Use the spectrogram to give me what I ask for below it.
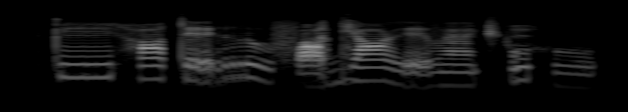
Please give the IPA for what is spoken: tĩː˦hɑ˦tḛ˦˨ rɯ˦˨fɑ̰˨dʲɑ˦ ɣḛ˨βæ̃˨t͡ʃʼũ˦ hu˨

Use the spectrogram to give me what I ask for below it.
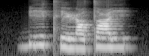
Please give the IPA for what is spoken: ɠitʰiɭe tˤi

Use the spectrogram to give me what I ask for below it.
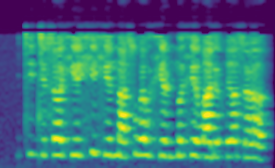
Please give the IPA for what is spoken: tʲedʲʊsœɐ̯xʲe xʲexʲɛn̪as wœwxʲɛɖ n̪ɤxʲawa ɾʲɔheɐ̯sœɐ̯

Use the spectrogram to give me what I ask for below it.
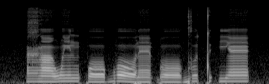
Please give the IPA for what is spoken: ɣã˧ wĩ˧npoː˨boː˦˨ ɾɛ̃˨ ɓoː˨ɡu˦t | jɛ̃˦

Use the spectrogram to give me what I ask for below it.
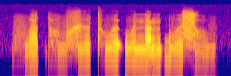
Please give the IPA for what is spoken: hwa˨˩t̚hṳ˨˩xɨ˧ə̯ t̪ʰu˧ə̯ʔu˧ə̯na̰˧˥ŋɓu˨˦ə̯ sɔ̤˨˩w

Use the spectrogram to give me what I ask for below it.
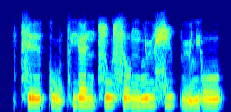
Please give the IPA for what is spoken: t͡se˧˥ɪ̯kṵ˨˩ t̪ʰjɛ˥˧nt͡su˥˧sɤ˥˧ŋ ly˥˧ɕi˥˩ py̰˨˩ljo˥ʊ̯

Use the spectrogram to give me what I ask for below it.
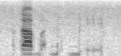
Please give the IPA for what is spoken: ɗaba̰ɡ͡bo̰ ɡ͡bḛ

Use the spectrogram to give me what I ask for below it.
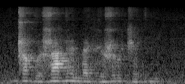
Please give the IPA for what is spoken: ɖ͡ʐʌ˥˩ɠɯ˩ʐa˥˧ɠe˥˧ nɛ˧ vʲo˩ ʐɯ˥˩t͡ʃe˩ɠi˧

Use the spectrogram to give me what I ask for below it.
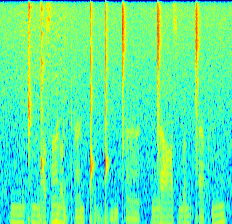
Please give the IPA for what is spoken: nimǁuŋ͡ǃɪsˤĩ ɾɔjpʰãj ǃʰɪbɡ͡ǃəɡĩǀʰã | ŋ͡ǀaʕɪsˤmʊm ǀapʰu

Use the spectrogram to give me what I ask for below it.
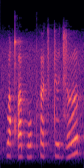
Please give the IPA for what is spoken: uqʼupo kʰœt͡stʉd͡zɵə̯

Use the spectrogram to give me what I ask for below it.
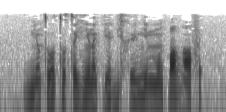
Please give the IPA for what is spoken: bʲɐ̃ tʷɐtʷɐ tɵvʲũɾɐ̃ pʲʊ bʲɵxymʲɵ mũk͡pe ðˤẽf

